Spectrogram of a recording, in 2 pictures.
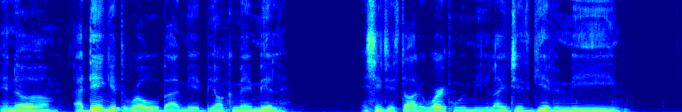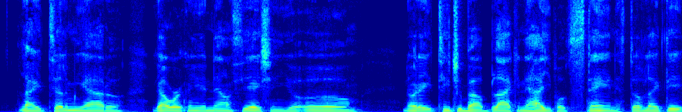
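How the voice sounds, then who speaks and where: Delivered at a fairly quick pace in a Southern US accent, the voice has a dark, mellow tone and monotone, flat intonation, in a very clean recording with a silent background. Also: man, fairly low pitch for a man. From Mississippi, Holly Springs. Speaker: actor and entrepreneur. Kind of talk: casual interview chat.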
